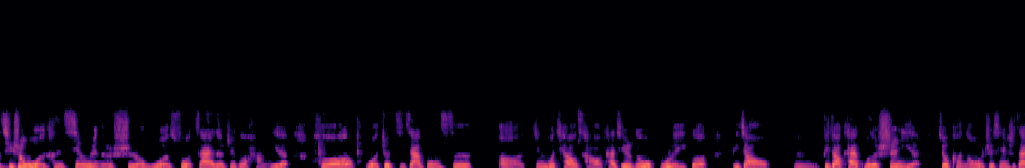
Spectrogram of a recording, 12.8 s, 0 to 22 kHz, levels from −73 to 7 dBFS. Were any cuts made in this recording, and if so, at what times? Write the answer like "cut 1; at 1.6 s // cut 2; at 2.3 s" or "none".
none

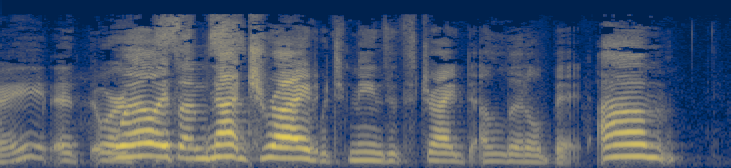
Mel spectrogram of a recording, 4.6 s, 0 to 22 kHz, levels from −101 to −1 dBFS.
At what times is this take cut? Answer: cut 1; at 1.9 s // cut 2; at 3.6 s

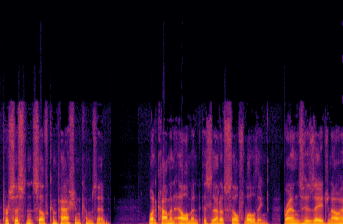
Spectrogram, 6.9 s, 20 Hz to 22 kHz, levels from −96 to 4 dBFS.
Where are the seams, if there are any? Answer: cut 1; at 2.8 s // cut 2; at 5.6 s

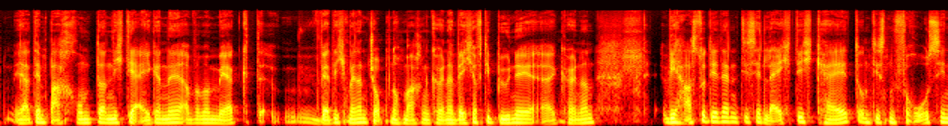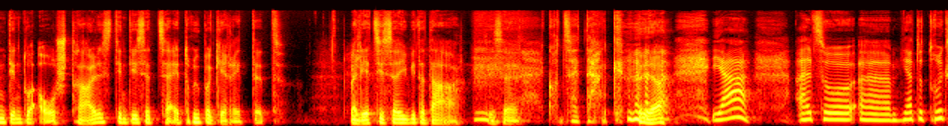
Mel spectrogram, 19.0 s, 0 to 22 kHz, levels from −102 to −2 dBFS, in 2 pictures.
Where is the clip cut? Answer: none

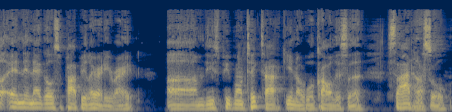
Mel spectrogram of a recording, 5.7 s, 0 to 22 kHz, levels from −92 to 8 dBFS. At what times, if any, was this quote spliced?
cut 1; at 3.8 s

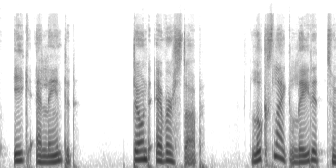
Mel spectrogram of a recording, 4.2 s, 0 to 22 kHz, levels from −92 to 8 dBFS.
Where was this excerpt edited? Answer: cut 1; at 1.5 s // cut 2; at 3.0 s

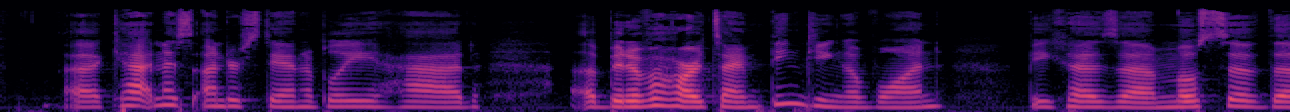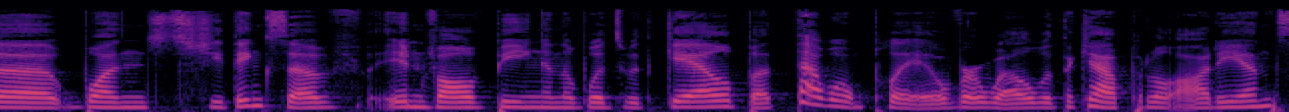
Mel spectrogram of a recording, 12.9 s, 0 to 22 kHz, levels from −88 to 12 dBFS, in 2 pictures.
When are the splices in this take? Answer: none

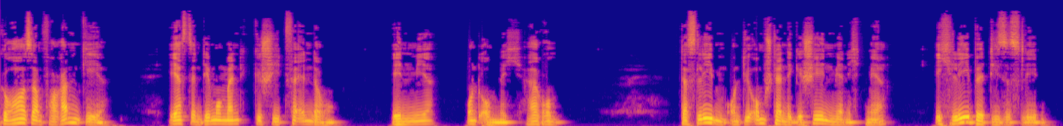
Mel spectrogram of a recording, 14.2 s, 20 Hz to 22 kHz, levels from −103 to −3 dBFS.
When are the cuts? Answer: none

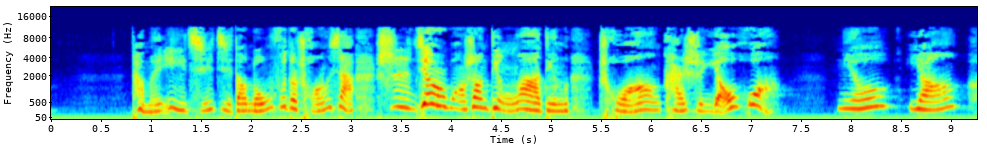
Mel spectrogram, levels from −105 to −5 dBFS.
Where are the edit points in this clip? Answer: cut 1; at 7.7 s

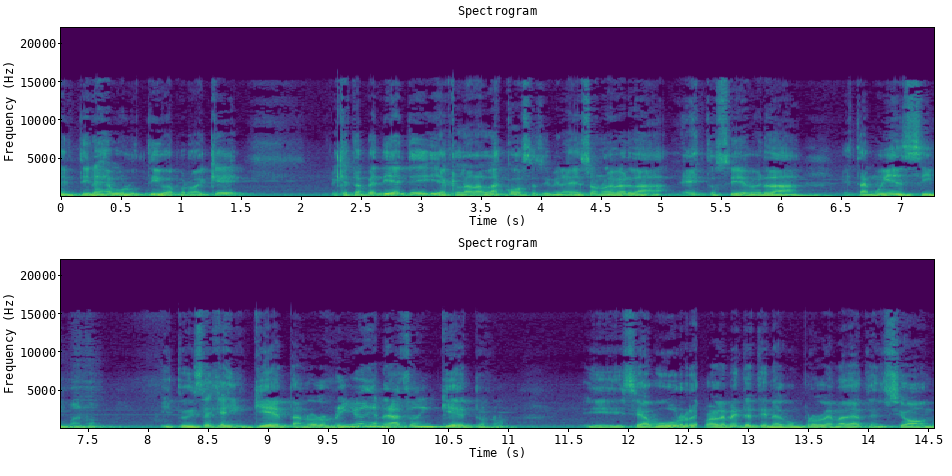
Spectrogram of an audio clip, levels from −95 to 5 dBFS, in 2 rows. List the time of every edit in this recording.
cut 1; at 12.6 s

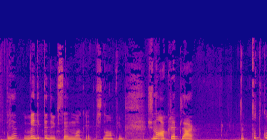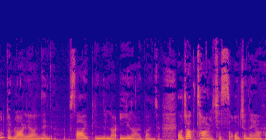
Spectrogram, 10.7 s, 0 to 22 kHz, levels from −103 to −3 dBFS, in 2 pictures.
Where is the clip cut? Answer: cut 1; at 4.9 s // cut 2; at 8.9 s

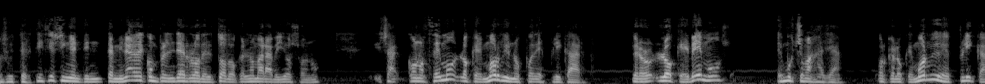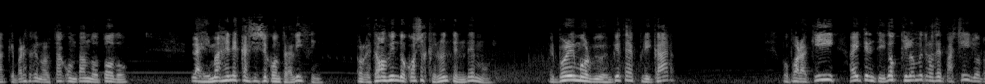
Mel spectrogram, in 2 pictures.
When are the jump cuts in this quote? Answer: none

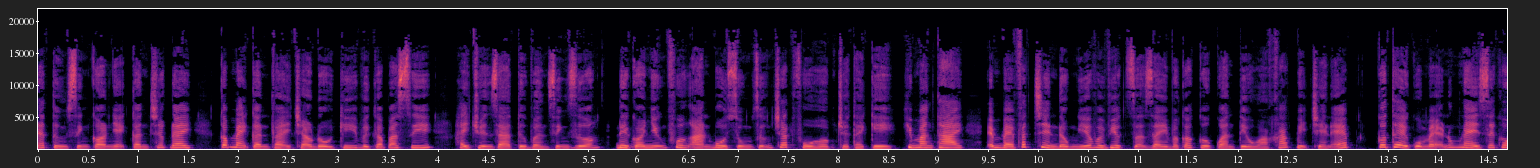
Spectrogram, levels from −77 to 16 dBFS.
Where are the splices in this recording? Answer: cut 1; at 8.6 s

